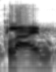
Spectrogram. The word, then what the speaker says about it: climb: so for example then climb come bomb and check out so usually the general rule is to drop the b or silent b so for example in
